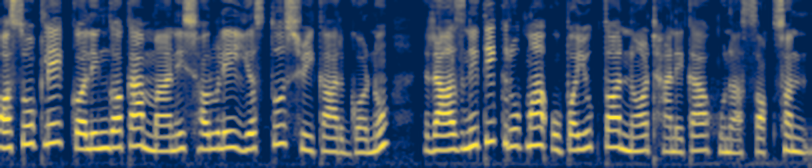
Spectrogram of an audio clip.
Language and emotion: Nepali, neutral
